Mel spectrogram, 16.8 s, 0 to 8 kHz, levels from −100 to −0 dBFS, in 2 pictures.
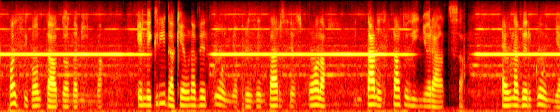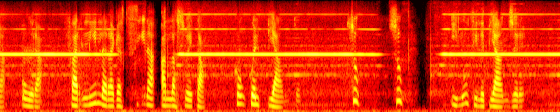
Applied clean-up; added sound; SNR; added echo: neural diffusion model UNIVERSE++.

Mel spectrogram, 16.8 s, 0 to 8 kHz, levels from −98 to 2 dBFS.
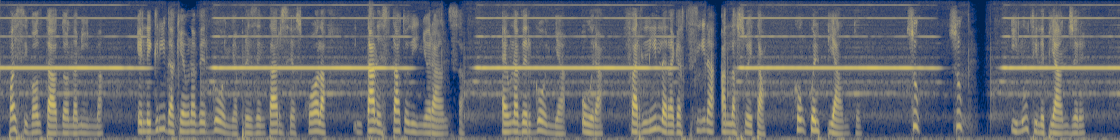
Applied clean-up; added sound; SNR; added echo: none; Wind instrument, woodwind instrument; -5 dB; none.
